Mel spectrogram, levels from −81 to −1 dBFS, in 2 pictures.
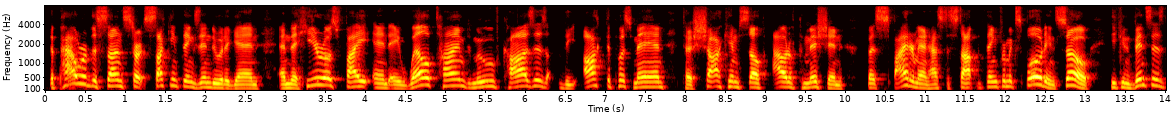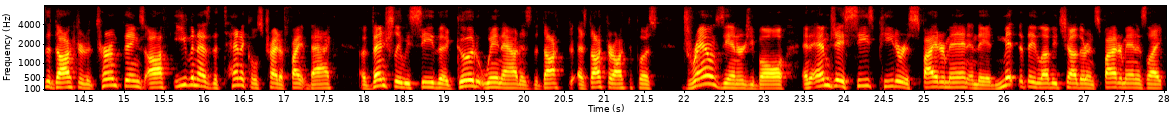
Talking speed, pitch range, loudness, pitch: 195 wpm, 145-200 Hz, -24 LUFS, 165 Hz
